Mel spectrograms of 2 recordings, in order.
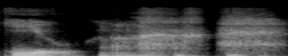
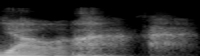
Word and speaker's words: Yiu: the name of mean actually is you and not ya you is a can pronunciation and my D name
